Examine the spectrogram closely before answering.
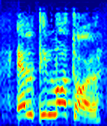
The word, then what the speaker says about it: El Piloter: And El Piloter, I've said El Piloter, but I've never pronounced the L. El Pilotor. It's Spanish.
